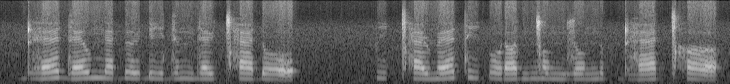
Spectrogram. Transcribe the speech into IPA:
ɖʱ ɛ d ɛ u̯ ŋ ɛ ɠ ɘ y̯ ɗ i d ɘ ŋ d ɛ y̯ ǀʰ æ ɗ o | p i ǀʰ æ y̯ ɳ ɛ t i ɠ o ɾ ʌ d ŋ͡ǀ o ŋ z o ŋ ɘ p ɖʱ æ ǀʰ ʌ

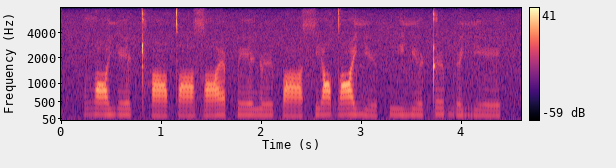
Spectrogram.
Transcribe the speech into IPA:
ðˤ i˧ j e˧ ʈʰ ɑ˨ tˤ ɑ˨ zˤ æ˨˦ p e˧ ɳ ø˧ p ɑ˨ s i˦ dˤ e˦ lʲ ø˨ p i˧ lʲ ɯ˧ ʈ ø˦ b ø˧ rʲ e˧

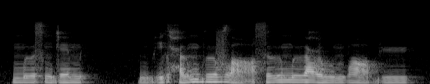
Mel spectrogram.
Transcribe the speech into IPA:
m ɯː˧ s ŋ ɡ e˧ m | m b i˩˥ lʲ ħ ɯ˩˥ m b ɯː˥ v lˠ ɑː˩ s ɯː˥ m ɯː˥ ʕ uː˧ m b ɑː˥˩ b yː˧

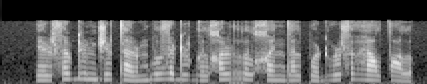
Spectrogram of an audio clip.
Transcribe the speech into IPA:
e ɭ s æ ɭ ɖ i ɭ n d͡ʒ i ɭ t æ ɭ m b ʊ l z ə ɖ ʊ ɭ ɡ ɵ l χ æ ɭ r o l χ e n d æ l p ʊ ɖʱ o ɭ s ə ɦ æ l tˤ o l

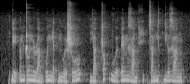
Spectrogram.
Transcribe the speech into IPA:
ɗ e˨˩˦ ʔ ə˧ m ʈ o˧ n ɹ a˨˩˨ m ʔ o˧ ɲ a˨˩ t̚ ɲ u˨˩˨ ə̯ ʂ o˧˥ | j a˨˩ k̚ ʂ ɔ˦˥ k̚ v u˨˩ ə̯ ʔ ɛ˧ m ɣ a˨˩ n h i˦˥ k̚ s a˧˥ ŋ j ə˦˥ k̚ ɗ i˧˥ ə̯ ɣ a˧ ŋ

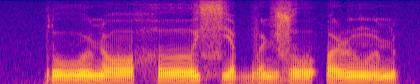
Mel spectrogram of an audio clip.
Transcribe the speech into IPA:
ɾ uː ɳ ɔː h ɤː sʲ ɑ b ɤ ɳ z o ʔ ɔ ɭ ũ ɳ

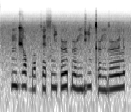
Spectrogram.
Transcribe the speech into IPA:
n d͡ʒ ɔ ɡ͡b ɔ kʰ ɛ s l i ʔ ə˞ ɓ ə˞ ŋ ɡ i l kʼ ə˞ ŋ ɡ ə˞ l

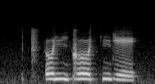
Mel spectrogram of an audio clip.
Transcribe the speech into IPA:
t͡sʼ o nʲ ɡ o tʲ nʲ e

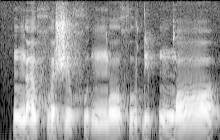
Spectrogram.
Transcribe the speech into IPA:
ŋ ɐ xʷ œ ʒ ɪ xʷ e ŋ͡m o x u ɗ i p ŋ͡m ɔ

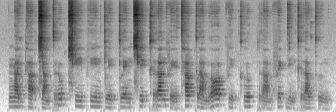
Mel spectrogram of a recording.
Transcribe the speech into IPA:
ŋ a˧ j pʰ a˨˩ ʔ t͡ɕ a˩˦ m t r u˦˥ ʔ t͡ɕʰ iː˧ pʰ iː˧ n k l i˨˩ t̚ k l e˧ n t͡ɕʰ i˦˥ ʔ kʰ r a˥˩ n f eː˩˦ tʰ a˦˥ p̚ k l a˨˩ m l ɔː˥˩ t̚ f i˨˩ t̚ kʰ l u˥˩ k̚ p r a˨˩ m f e˦˥ k̚ d i˩˦ n kʰ r a˧ w tʰ ɯ˨˩ ŋ

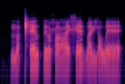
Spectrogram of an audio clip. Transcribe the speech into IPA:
n̪ ɒ ǁʰ ɛ u̯ t̪ ɘ u̯ ħ ɒ ʕ ɛ x ɛ b a y̯ j ɔ w ɛ

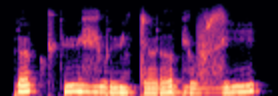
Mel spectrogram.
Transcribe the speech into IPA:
ɾ œ p t͡ʃʼ y vʲ u ɾ y lʲ t œ ɾ ə pʲ o v z i

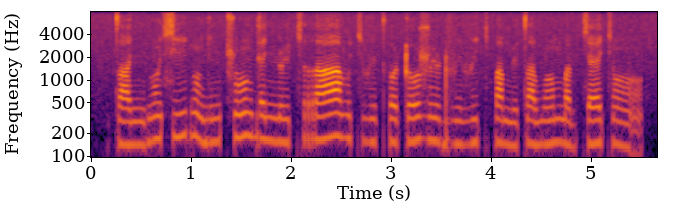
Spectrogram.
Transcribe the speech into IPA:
t a ɲ ɡ õ ɕ i ɠ õ ɡ ĩ ɲ ʈ͡ʂ õ ɡ ɛ ɲ ɳ yː c r aː v o c v i t̪ʰ o ʈ o ʐ yː ɖ v i v i c p a m y t a w õ m a ɖ c ɛ c õː

